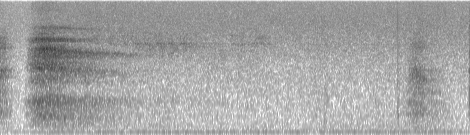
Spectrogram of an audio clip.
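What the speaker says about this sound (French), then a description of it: "Entendez le bruit de votre expire" Forceful exhalation through the nose during a yoga breathing exercise, one strong breathy rush that fades slowly, then a shorter second breath near the end, close and quiet over a low steady hum.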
